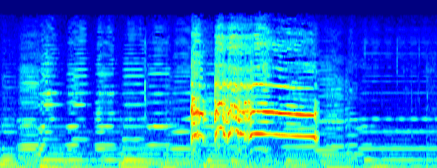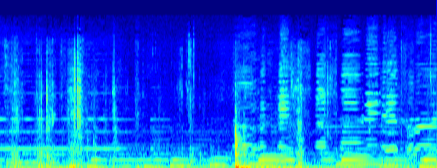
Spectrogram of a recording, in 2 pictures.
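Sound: rooster crowing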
